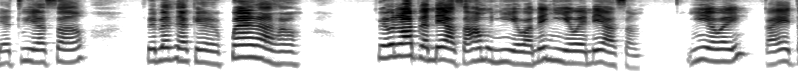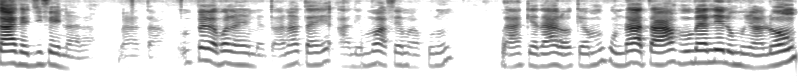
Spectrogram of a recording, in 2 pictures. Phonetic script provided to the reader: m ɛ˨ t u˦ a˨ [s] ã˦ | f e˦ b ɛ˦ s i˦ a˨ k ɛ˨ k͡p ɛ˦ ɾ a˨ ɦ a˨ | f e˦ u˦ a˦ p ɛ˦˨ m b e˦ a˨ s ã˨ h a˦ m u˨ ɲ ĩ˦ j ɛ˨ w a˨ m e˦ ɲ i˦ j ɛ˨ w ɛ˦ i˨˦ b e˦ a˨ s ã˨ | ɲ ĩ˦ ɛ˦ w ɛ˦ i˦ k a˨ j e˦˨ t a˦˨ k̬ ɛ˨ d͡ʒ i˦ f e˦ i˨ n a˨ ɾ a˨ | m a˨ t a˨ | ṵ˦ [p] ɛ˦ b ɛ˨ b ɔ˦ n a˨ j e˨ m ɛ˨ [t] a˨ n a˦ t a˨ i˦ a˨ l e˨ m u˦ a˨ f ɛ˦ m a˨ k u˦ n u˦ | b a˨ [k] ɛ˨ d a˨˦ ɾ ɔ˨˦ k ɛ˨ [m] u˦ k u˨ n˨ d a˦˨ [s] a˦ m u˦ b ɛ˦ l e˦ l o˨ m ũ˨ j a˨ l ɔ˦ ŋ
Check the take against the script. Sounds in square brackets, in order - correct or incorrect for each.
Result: correct, correct, correct, correct, correct, incorrect

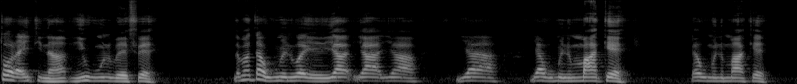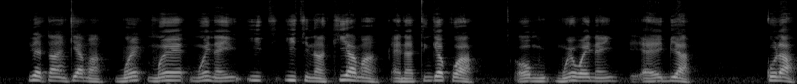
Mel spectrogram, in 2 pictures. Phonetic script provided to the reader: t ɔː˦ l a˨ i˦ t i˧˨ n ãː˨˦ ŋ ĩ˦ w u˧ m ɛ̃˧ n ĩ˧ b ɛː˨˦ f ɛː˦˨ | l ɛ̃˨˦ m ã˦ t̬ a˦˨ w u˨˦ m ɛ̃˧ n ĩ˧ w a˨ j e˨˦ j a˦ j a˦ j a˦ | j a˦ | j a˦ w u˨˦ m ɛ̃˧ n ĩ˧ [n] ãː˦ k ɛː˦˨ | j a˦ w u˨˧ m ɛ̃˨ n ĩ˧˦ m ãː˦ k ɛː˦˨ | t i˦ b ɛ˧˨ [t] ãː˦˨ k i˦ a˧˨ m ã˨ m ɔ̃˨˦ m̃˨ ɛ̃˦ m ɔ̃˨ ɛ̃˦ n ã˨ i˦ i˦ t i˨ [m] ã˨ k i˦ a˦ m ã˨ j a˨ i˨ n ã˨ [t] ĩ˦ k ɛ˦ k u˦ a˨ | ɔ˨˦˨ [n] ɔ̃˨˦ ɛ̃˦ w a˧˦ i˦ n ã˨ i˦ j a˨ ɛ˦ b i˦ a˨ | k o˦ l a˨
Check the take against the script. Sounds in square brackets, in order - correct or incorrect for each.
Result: incorrect, correct, incorrect, correct, incorrect

